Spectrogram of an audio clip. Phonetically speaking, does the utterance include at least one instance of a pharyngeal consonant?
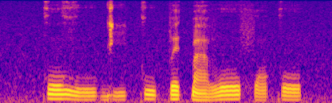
no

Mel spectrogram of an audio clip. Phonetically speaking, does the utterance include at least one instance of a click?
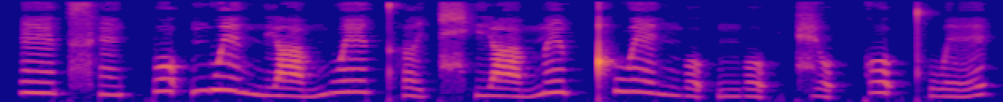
no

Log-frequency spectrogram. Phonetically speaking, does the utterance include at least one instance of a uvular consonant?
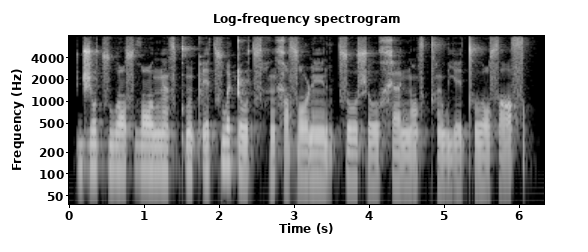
no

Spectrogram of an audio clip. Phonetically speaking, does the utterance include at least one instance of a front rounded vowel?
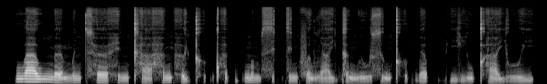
yes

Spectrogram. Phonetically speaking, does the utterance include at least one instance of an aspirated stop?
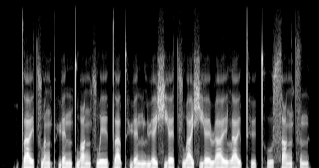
yes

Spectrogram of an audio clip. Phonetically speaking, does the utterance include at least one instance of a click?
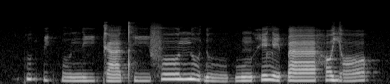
no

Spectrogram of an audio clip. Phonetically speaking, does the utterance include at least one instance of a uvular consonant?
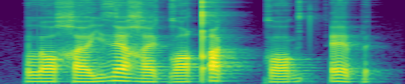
yes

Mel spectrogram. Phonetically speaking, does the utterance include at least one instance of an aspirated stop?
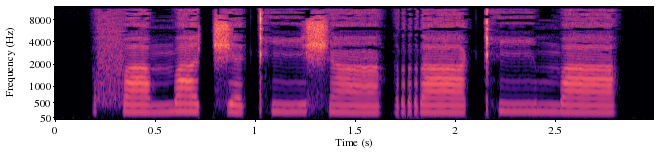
yes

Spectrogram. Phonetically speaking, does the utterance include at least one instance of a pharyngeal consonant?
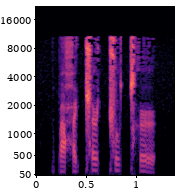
yes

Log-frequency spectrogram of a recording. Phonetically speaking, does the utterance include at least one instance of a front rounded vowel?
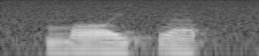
no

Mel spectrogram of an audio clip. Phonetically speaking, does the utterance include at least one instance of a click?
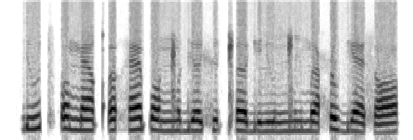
yes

